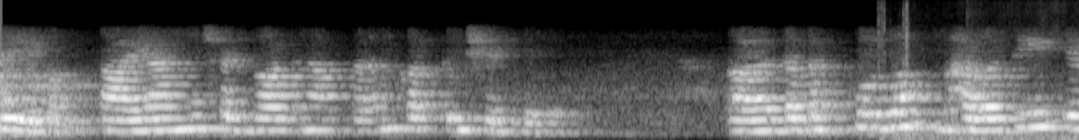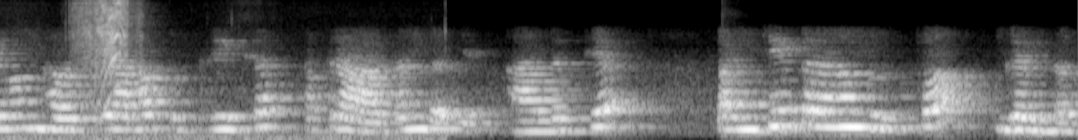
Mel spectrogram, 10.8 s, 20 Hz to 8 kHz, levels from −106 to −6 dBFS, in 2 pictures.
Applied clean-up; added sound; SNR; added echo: none; Zipper (clothing); 18 dB; reverberation time 0.6 s.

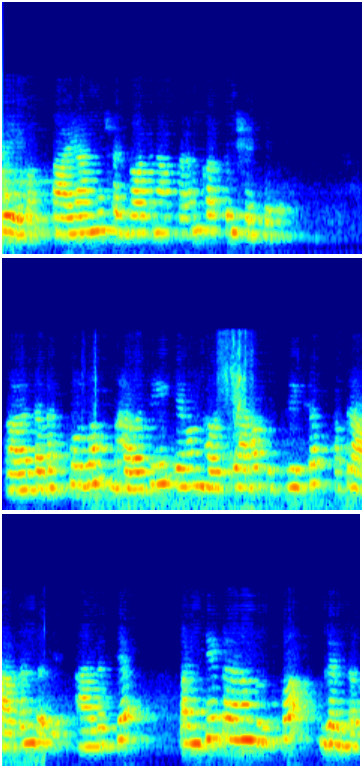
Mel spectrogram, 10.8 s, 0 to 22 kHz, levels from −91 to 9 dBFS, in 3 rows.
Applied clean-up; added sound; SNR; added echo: neural separator model SepFormer DNS4.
